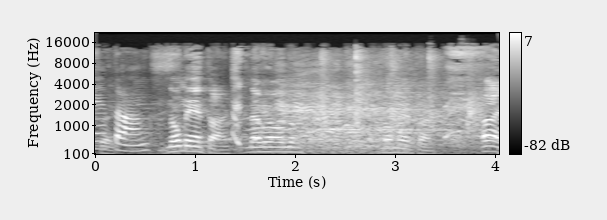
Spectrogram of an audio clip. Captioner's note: audience laughing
